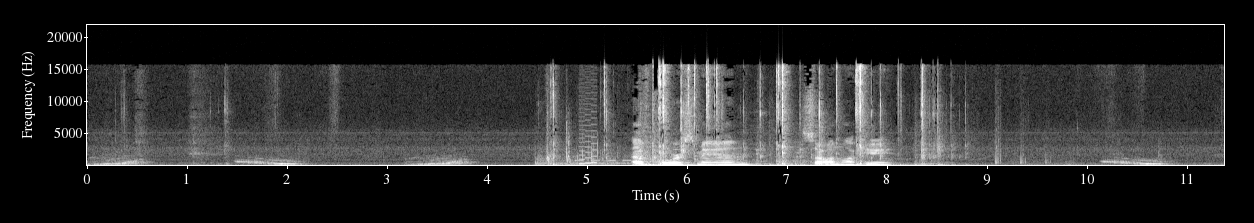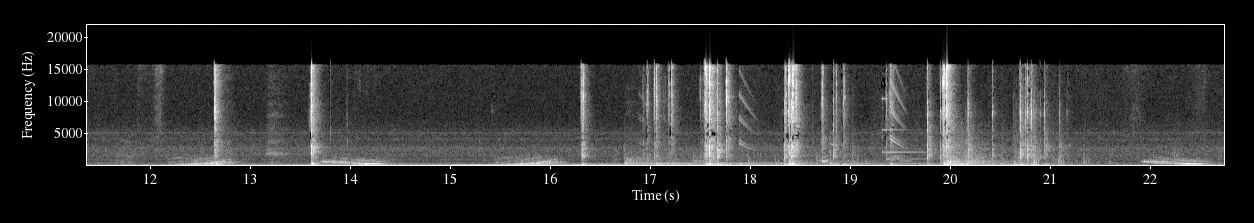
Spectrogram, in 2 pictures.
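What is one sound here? Video game music plays with quick sliding tones.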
